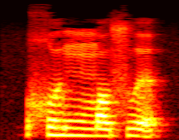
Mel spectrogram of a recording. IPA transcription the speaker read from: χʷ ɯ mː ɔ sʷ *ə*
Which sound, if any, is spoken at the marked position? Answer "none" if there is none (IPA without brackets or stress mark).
ə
